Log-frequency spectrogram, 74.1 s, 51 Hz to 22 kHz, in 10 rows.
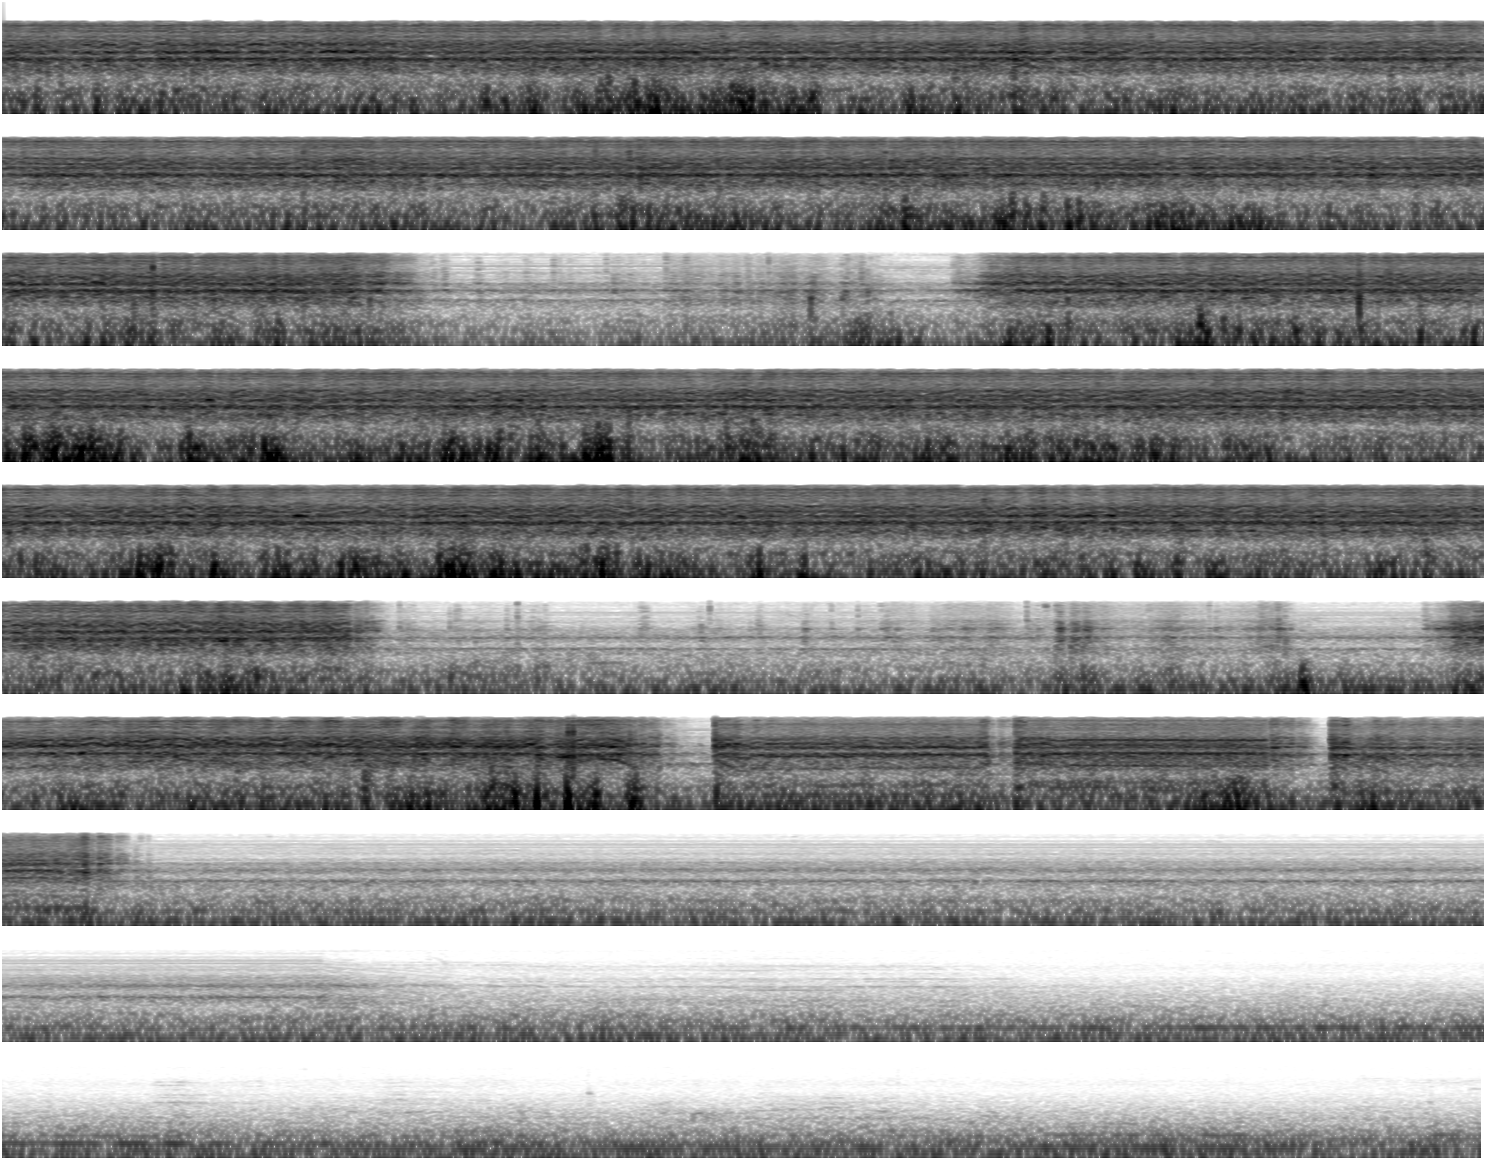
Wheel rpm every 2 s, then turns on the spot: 170, 160, 160, 160, 160, 160, 160, 160, 90, 20, 140, 160, 160, 160, 160, 160, 160, 160, 160, 100, 10, 10, 110, 150, 160, 170, 40, 0, 0, 0, 0, 0, 0, 0, 0, 0, 0.
16-18 38-40 42-44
